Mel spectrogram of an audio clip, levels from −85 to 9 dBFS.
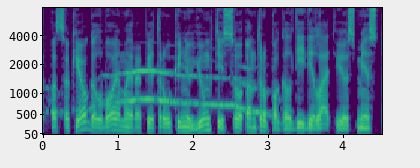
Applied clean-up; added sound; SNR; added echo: classical method spectral subtraction.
